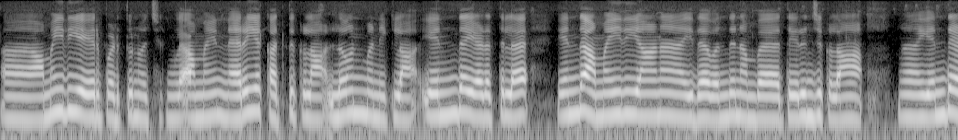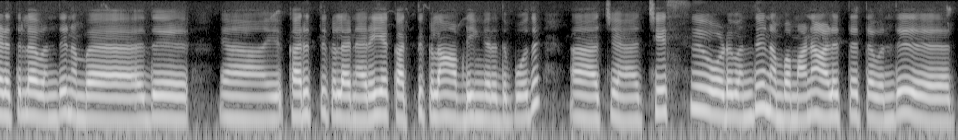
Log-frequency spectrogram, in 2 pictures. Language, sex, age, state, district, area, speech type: Tamil, female, 30-45, Tamil Nadu, Namakkal, rural, spontaneous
